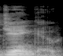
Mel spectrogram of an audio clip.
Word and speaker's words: Django: aloof but this is Django the D is silent Sam the Pearl Bower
